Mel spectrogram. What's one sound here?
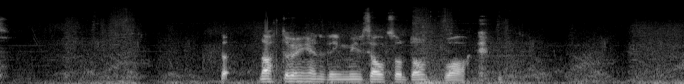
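Magic spells crackle and whoosh in bursts.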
